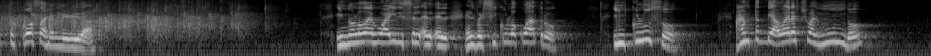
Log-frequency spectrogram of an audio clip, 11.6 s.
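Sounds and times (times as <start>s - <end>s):
audience applauding: 0.0s - 3.6s
speech: 0.1s - 1.4s, 4.2s - 8.6s, 9.2s - 10.9s.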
